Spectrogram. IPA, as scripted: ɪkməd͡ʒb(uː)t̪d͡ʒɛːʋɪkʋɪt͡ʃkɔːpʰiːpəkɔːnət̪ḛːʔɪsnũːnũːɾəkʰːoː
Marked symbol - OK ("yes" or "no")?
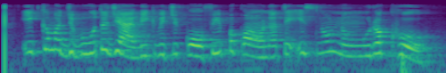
yes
